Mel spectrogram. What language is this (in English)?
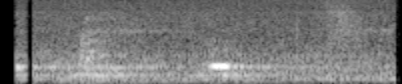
Georgian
